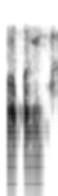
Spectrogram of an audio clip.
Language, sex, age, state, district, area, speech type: Manipuri, female, 45-60, Manipur, Kakching, rural, conversation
